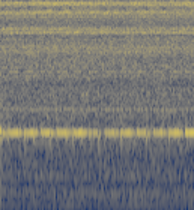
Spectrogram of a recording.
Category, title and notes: Sound effects > Vehicles
Spanish train close doors alarm loop
Looped alarm of the Spanish train Civia, when it closes doors, in order to be able to use it as much time as required. Alarma del Civia cuando cierra las puertas, puesta en bucle para poder usarla el tiempo necesario,
fuengirola, train, spain, station, cercanias, rail-road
